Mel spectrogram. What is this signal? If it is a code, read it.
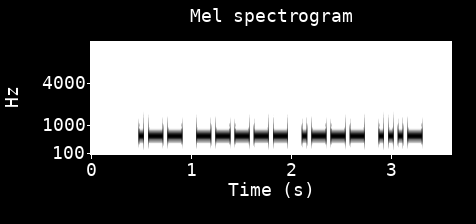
Morse code, heard as a keyed tone, about 25 wpm, 650 Hz. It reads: W0JV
